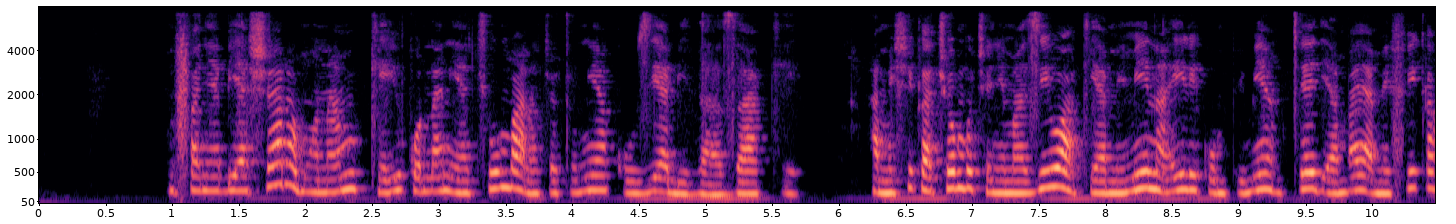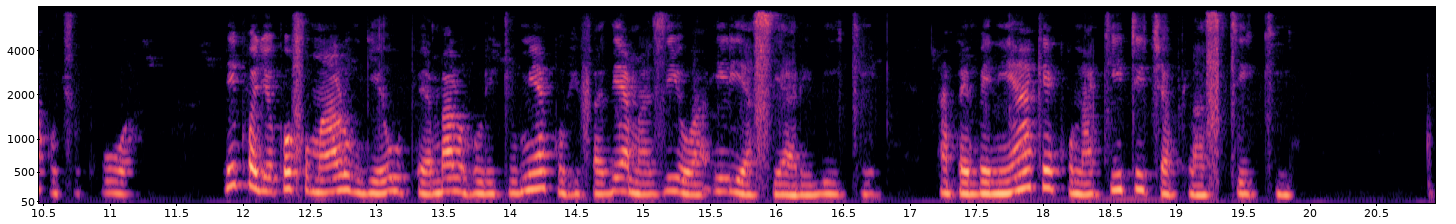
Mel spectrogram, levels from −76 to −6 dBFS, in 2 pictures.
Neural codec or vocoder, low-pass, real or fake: none; 7.2 kHz; real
